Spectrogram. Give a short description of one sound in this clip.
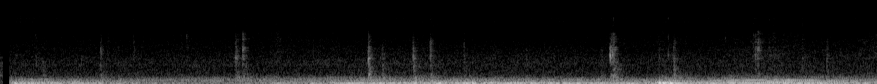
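A metal wire scrapes and clicks against a plastic toy wheel.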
